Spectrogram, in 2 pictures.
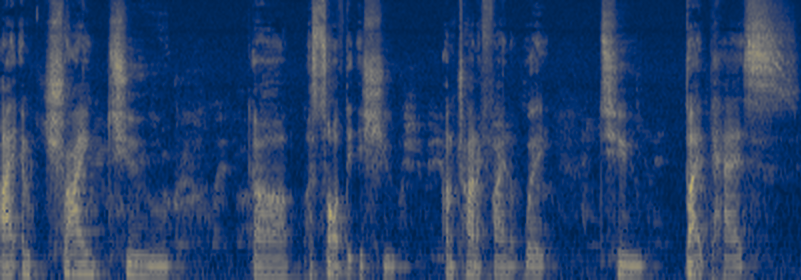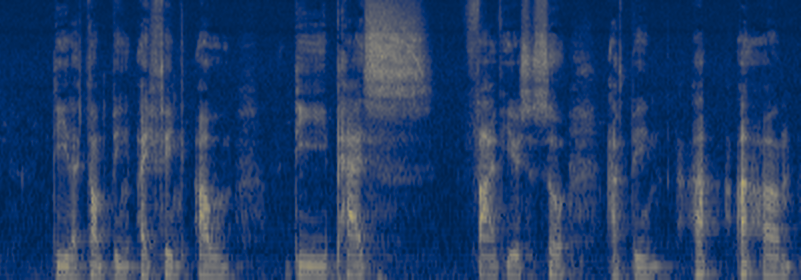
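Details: Adult man with persistent stuttering that continues into adulthood.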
